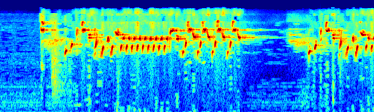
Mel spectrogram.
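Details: Clochette song from a European goldfinch: a rising note opens a high, fast jingling phrase of trills and twitters lasting over two seconds, then a brief gap before more twittering begins.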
